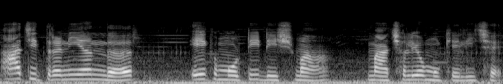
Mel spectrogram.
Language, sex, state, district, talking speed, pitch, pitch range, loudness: Gujarati, female, Gujarat, Gandhinagar, 120 wpm, 205 Hz, 185-230 Hz, -15 LUFS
